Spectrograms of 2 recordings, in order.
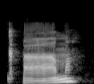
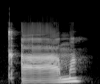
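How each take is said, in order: The two takes are said the same way.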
